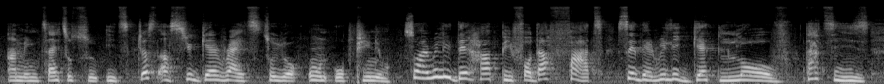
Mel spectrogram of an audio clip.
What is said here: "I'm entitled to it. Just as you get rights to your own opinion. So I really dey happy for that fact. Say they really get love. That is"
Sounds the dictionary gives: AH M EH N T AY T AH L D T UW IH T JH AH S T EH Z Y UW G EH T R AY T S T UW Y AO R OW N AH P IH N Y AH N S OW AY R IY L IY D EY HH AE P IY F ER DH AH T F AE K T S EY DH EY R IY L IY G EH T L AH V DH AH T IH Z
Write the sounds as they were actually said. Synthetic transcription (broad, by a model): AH M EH N T AY T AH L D T UW IH T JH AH S T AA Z Y UW G EH T R AY T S T UW Y AO OW N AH P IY N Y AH N S OW AY R IY L IY D EY HH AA P IY F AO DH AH T F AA T S EY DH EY R IY L IY G EH T L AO V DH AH T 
